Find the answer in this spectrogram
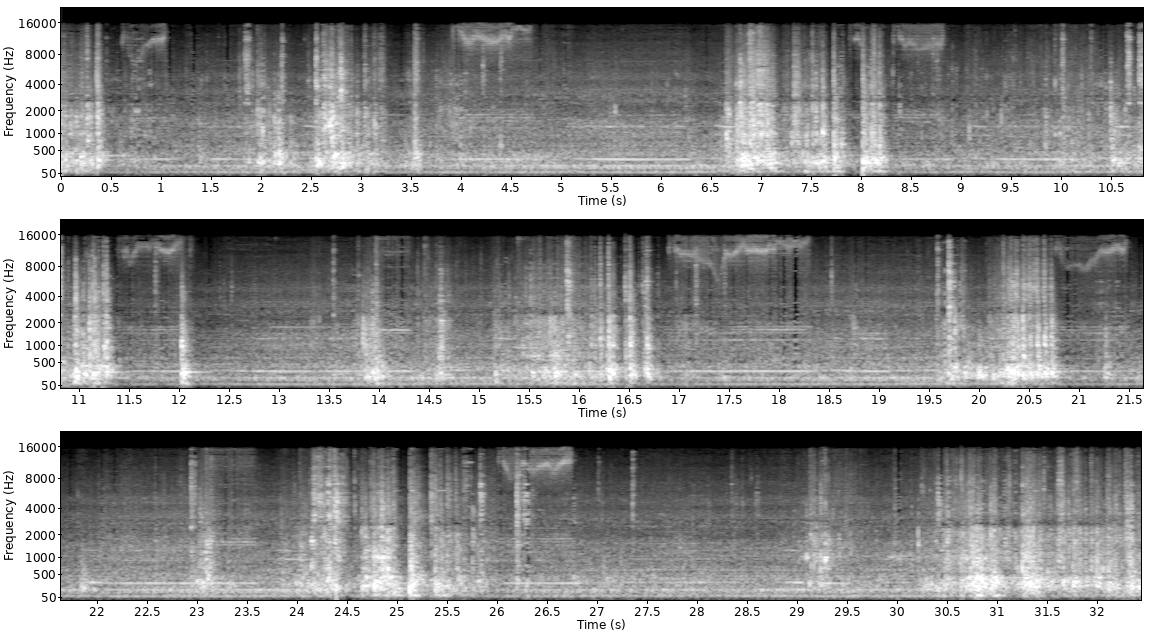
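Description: Hydraulic excavator's diesel engine running steadily under a rigid concrete pulverizer, with a hum that comes and goes. About nine loud crunching bursts spread through it as the jaws crack concrete blocks and broken pieces fall away.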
